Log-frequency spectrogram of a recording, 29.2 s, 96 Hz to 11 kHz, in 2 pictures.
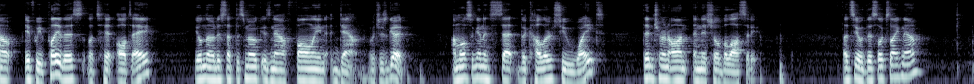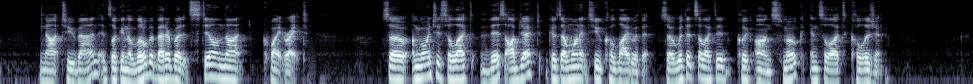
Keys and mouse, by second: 2.1 alt+a, 3.1 click, 3.5 click, 4.0 z, 5.2 z, 5.7 alt+a, 10.3-14.3 drag, 13.0 alt+a, 14.8 z, 16.2 z, 16.4 alt+a, 20.8-24.5 drag, 26.1-29.2 drag.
